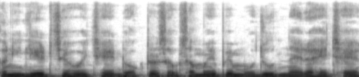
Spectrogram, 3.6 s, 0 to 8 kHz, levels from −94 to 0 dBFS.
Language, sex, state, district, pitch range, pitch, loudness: Maithili, male, Bihar, Saharsa, 130-140 Hz, 135 Hz, -16 LUFS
